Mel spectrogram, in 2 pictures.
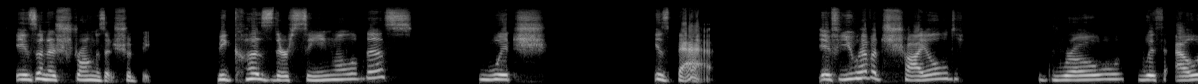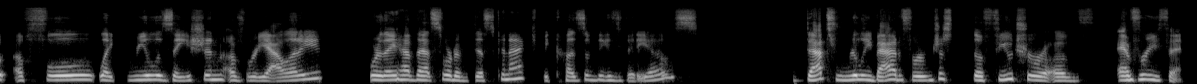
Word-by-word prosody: isn't 225 +2 +5
as 205 -2 +4
strong 205 -2 +1
as 185 - +1
it - - -3
should 180 -6 -4
be. - - -14 0.6
Because 225 +1 +3
they're 190 -1 +3
seeing 200 +3 +1
all 230 +2 0
of 250 +1 -7
this, 315 +3 -1 0.7
which 225 0 +2 1.1
is 220 -6 +2
bad. - - 0 1.1
If 225 0 +3
you 245 +5 +3
have 305 +1 +3
a 290 - +2
child 225 +4 0 0.9
grow 210 +4 +1 0.2
without 210 +1 +2
a 185 - -6
full, 210 +3 +4
like, 190 -4 -2
realization 205 +1 -1
of 190 -4 -6
reality, 180 - -1 0.5
where 210 -1 +4
they 205 +1 +3
have 215 -2 0
that 200 -3 +1
sort 215 -1 -1
of 170 -4 -4
disconnect 240 +10 -3
because 180 +2 -7
of 200 -2 -5
these 190 -3 -5
videos 195 - -6 1.1
that's 210 +5 +2
really 205 +1 +2
bad 205 +3 +1
for 190 -2 0
just 235 +6 -5 0.2
the 195 -2 +2
future 210 -1 -1
of 175 -2 -3 0.4
everything. 205 0 0
205 Hz, 125 wpm, -23 LUFS, 190-225 Hz, 1.1 s, isn't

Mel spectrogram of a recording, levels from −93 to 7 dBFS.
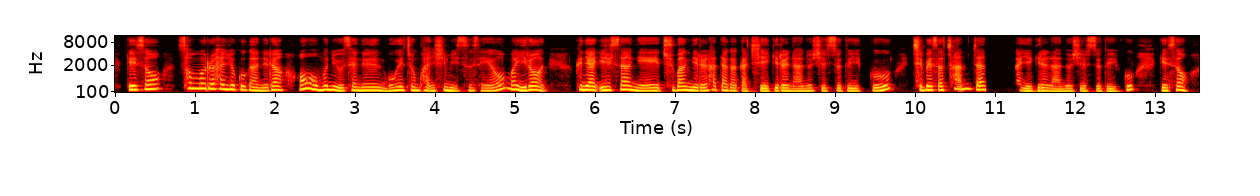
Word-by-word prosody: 그래서 255 +5 +3 0.2
선물을 300 -2 0
하려고가 245 -6 +1
아니라 180 +5 +1 0.2
"어 250 - 0
어머니 230 -6 +3
요새는 190 0 +1
뭐에 180 +6 +2
좀 195 -1 -1
관심이 180 +1 0
있으세요?" 175 - -4
막 250 -6 +1
이런 205 -2 +3 0.3
그냥 225 -3 +5
일상에 195 -5 +2
주방 205 +5 +2
일을 175 0 +2
하다가 195 -5 -2
같이 150 +1 -3
얘기를 165 +3 0
나누실 155 +3 -3
수도 155 -1 -4
있고 165 +8 -1 0.3
집에서 215 -1 +2
차 240 +7 -4
1 275 +1 -2
잔 230 -2 +2 0.4
하다가 190 -5 -4
얘기를 165 +4 -1
나누실 150 +2 -2
수도 145 0 -5
있고 140 - -2 0.3
그래서 180 +3 0
190 Hz, 345 characters per minute, -24 LUFS, 165-225 Hz, 0.4 s, 그냥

